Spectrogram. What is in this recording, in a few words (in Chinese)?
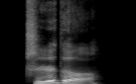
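"zhi2 de5", Chinese; HSK; HSK4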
